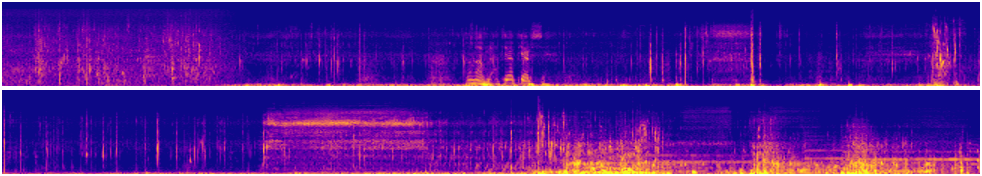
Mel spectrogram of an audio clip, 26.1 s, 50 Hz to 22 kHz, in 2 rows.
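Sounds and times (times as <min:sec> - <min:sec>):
water splashing and gurgling: 0:00.0 - 0:04.8, 0:12.2 - 0:16.9, 0:17.7 - 0:26.0
loud low bubbling: 0:18.7 - 0:26.0.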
